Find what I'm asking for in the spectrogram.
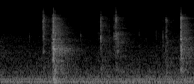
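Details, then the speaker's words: Mopar pushbutton automatic shifter: several crisp, separate clacks, each a firm snap like a bear trap with no grinding; gears are shifting solidly and cleanly. "can hear it solidly shifting the gears and this next we would love there now subside lubricated it but I think it sounds like a bear trap"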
